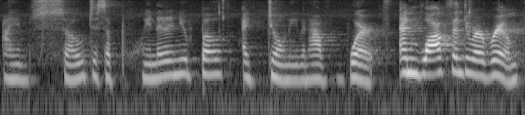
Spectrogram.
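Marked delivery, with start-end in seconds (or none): 0.0-3.9 disappointed mom. Retold or imitated. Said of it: "my mom just looks at us and goes".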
